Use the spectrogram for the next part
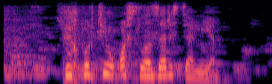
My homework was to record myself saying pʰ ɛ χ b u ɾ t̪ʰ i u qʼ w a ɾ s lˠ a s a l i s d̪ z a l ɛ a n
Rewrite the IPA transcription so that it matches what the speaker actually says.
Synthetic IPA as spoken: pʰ ɛ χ b u ɾ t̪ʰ i u qʼ w a ɾ s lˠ a z a ɾ i s d̪ z a l i a n

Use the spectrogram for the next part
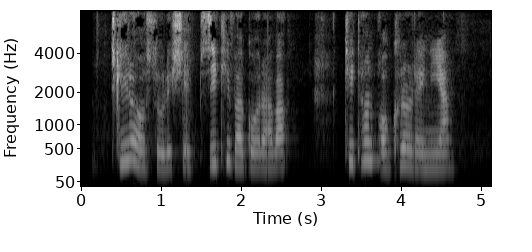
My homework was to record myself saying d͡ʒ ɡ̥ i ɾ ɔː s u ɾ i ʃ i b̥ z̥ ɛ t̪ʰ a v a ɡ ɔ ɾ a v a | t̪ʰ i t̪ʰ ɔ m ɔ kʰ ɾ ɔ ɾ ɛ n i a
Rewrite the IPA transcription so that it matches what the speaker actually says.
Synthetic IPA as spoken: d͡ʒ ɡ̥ i ɾ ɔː s u ɾ i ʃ i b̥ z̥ i t̪ʰ i v a ɡ ɔ ɾ a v a | t̪ʰ i t̪ʰ ɔ n ɔ kʰ ɾ ɔ ɾ ɛ n i a

